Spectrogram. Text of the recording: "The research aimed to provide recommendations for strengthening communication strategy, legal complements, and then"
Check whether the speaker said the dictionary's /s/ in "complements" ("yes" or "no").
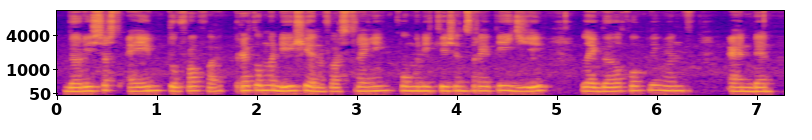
no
